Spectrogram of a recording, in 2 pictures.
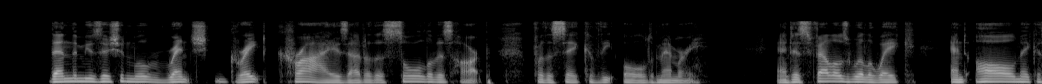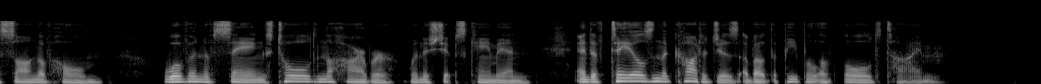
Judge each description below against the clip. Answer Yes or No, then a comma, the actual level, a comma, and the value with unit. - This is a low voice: Yes, low, 110 Hz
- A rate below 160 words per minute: No, average, 165 wpm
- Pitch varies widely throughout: No, average, 4.2 semitones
